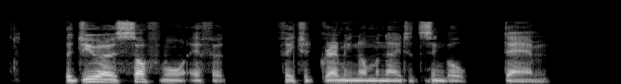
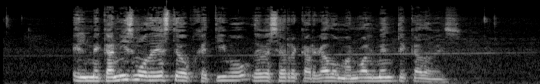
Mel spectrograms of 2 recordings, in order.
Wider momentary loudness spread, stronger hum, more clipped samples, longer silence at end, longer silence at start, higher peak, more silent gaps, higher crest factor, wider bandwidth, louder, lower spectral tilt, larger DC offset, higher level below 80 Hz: first, 14 LU vs 11 LU; neither; neither; about the same, 0.75 s vs 0.8 s; about the same, 0.65 s vs 0.75 s; about the same, -2 dBFS vs 0 dBFS; first, 2.27-2.75 s, 4.67-5.04 s vs none; about the same, 20 dB vs 18 dB; second, 8.4 kHz vs 16.5 kHz; second, -20 LUFS vs -17 LUFS; about the same, -4 dB/octave vs -4 dB/octave; neither; about the same, -54 dBFS vs -54 dBFS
